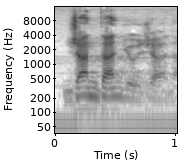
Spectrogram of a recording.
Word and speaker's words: Jan Dhan Yojana: embraced this wave of change Prime Minister's Modi's Jan dhan Yojana program I wasn't too sure how to pronounce this in Hindi so I checked with mr. coconut belay Jan dhan Yojana I pronounce correctly it's providing universal access to basic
